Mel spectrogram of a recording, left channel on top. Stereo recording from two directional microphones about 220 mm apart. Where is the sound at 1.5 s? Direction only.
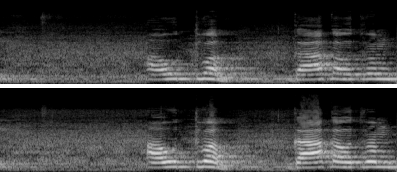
5° right (ahead or behind).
